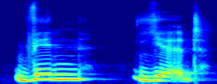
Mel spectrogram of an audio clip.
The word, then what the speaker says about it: vineyard: So what many native speakers do is they just combine these 2 together and say vineyard or vineyard, I've even heard. But the correct pronunciation is vineyard.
